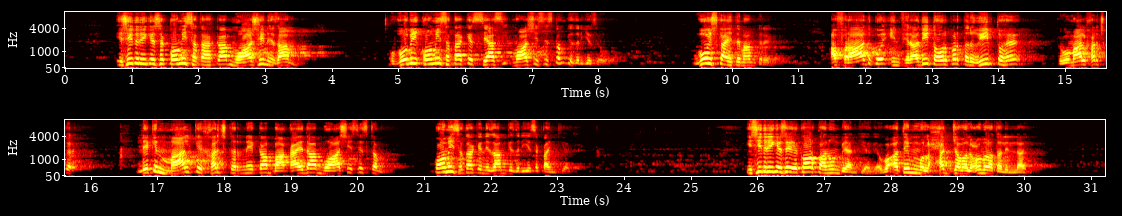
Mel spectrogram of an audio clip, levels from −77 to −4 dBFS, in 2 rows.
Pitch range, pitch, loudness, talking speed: 190-290 Hz, 245 Hz, -16 LUFS, 140 wpm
